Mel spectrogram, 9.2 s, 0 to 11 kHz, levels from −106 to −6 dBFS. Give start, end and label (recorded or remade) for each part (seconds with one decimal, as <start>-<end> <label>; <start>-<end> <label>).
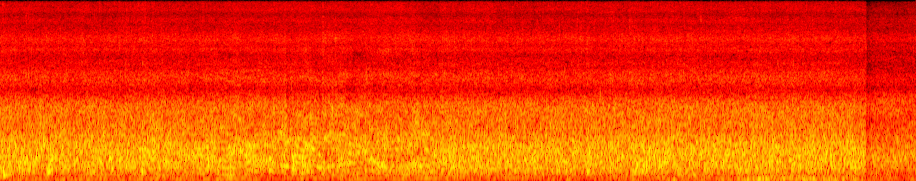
0.0-2.2 recorded; 2.2-4.4 remade; 4.4-9.2 recorded

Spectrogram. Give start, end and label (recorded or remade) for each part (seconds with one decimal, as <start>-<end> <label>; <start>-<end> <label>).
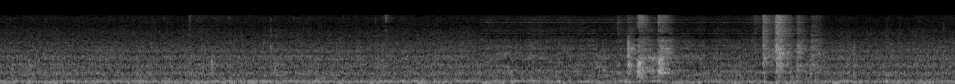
0.0-4.8 recorded; 4.8-8.1 remade; 8.1-9.6 recorded

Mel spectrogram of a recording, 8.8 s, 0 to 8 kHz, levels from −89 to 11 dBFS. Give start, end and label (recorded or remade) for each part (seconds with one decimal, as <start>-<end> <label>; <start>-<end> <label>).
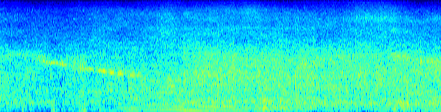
0.0-8.8 remade

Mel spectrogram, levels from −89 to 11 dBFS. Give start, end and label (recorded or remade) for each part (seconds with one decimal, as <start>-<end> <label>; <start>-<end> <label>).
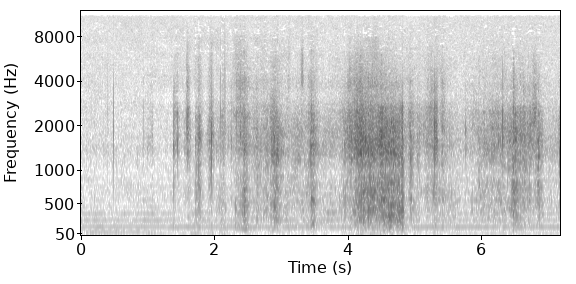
0.0-3.9 remade; 3.9-4.6 recorded; 4.6-5.6 remade; 5.6-7.2 recorded

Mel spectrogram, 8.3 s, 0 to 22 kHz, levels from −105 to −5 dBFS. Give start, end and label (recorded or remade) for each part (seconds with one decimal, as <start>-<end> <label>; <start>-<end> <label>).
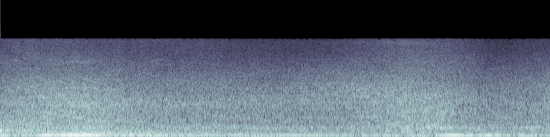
0.0-8.3 recorded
